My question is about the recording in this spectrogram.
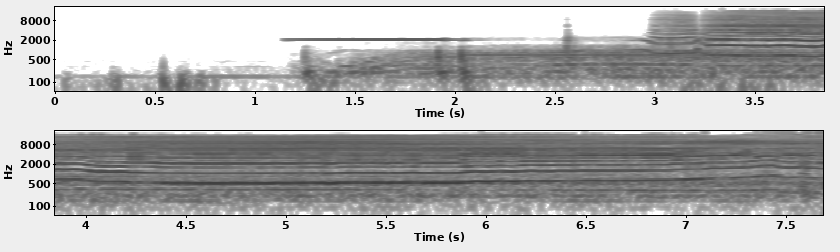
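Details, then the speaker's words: Toyota Highlander power liftgate closing: warning beep and motor hum, then a loud continuous high squeal from the strut that happens only when closing. If left unfixed it may damage the strut; the fix is silicone spray, not petroleum-based lubricant. "Hear that? There's a squeezy noise, and I know if you don't fix it and leave it like that, keep doing it, it will cause us the damage on the strut."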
